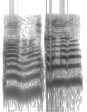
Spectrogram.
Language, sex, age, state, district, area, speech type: Telugu, male, 18-30, Andhra Pradesh, Nellore, rural, conversation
